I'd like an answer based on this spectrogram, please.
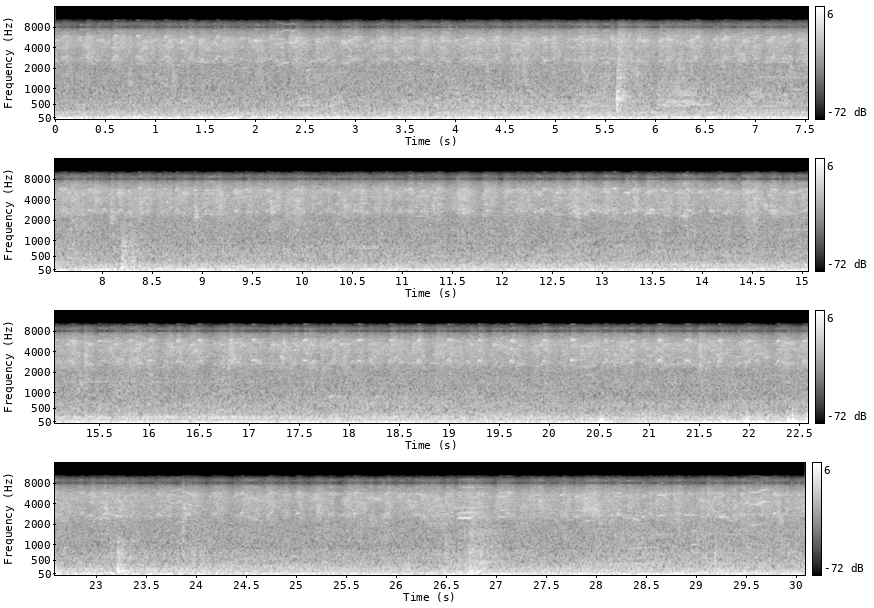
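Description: Many birds calling at once in the trees, a continuous high-pitched din of overlapping calls, over a steady low rumble.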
